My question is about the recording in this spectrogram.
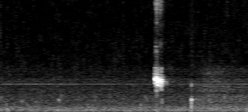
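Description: Quiet room tone broken by one short, sharp click about one and a half seconds in, then a fainter tick just after.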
